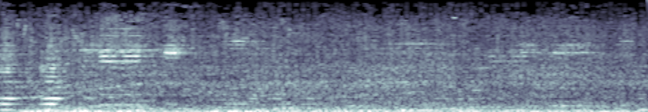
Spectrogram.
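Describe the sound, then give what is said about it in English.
Dense, steady roar of road traffic at a busy junction opposite Bombay University, with engines rumbling and a few short horn toots cutting through near the start. “I sit next to a poster seller at a busy traffic junction opposite Bombay University.”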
